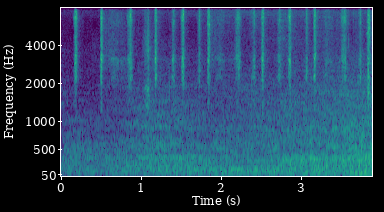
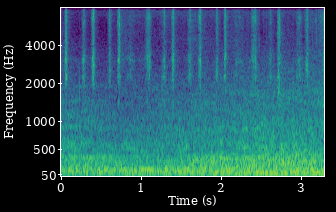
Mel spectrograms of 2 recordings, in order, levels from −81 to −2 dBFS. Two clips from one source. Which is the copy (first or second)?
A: first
